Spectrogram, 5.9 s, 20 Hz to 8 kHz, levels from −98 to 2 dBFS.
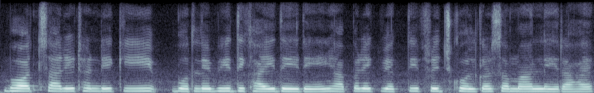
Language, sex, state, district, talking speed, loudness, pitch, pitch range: Hindi, female, Chandigarh, Chandigarh, 190 wpm, -17 LUFS, 220 Hz, 210-225 Hz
